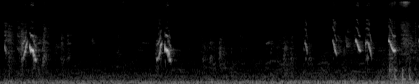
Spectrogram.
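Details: Male cockatiel, a caged parrot kept alone three days, sings on meeting a new female: scattered sharp descending chirps, a few loud notes then softer rapid twitters, over low background hum.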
